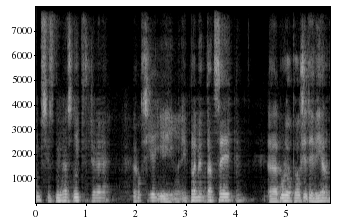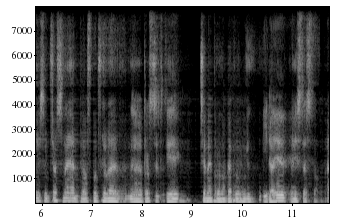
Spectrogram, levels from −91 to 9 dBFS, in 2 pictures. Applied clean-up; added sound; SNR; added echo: neural mask model DeepFilterNet 3.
